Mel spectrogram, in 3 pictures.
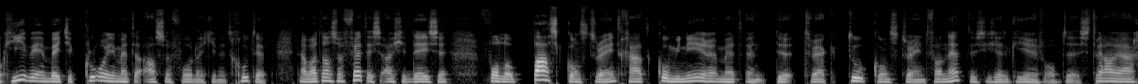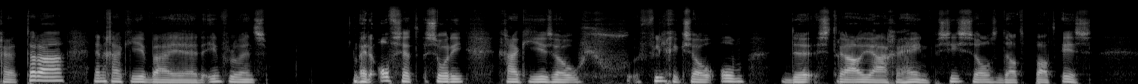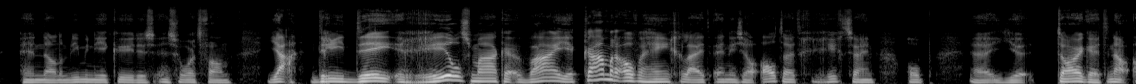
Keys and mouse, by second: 1.2 middle click, 3.0-7.7 drag, 12.7-25.0 drag, 12.7-17.0 middle drag, 26.4 shift+middle click, 26.9 middle click, 27.4 shift+middle click, 28.2 middle click, 30.2-34.1 drag.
